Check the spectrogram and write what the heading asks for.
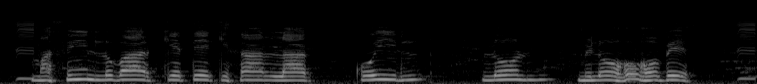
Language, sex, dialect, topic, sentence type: Magahi, male, Northeastern/Surjapuri, agriculture, question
